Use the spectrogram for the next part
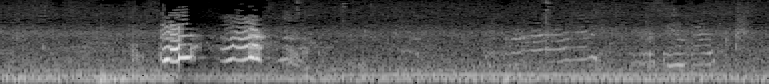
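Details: Upset pet dog, distressed at being left behind as a person walks away, gives two loud, wavering, high-pitched whining cries close together, followed by fainter rising squeaky whimpers over a low background hum.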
